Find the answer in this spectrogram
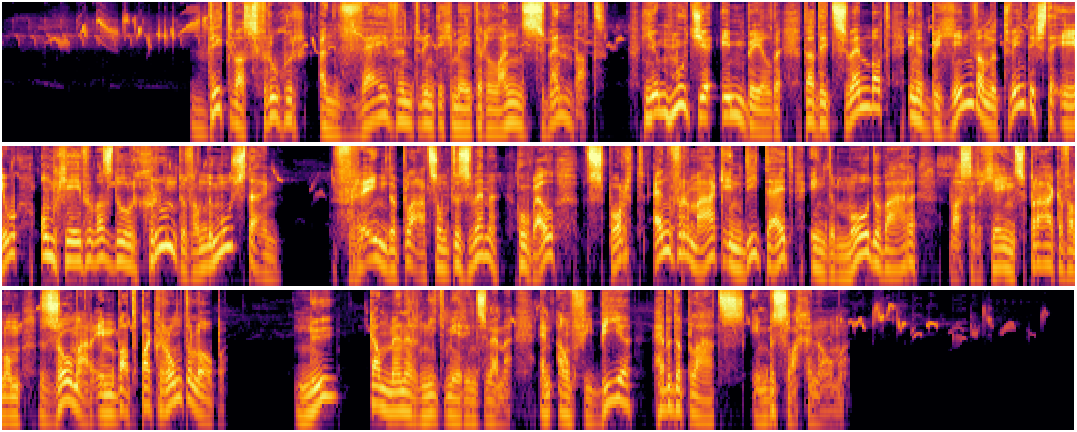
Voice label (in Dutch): audioguide nl enfant; jardin; modave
